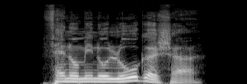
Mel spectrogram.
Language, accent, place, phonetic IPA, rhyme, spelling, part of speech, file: German, Germany, Berlin, [fɛnomenoˈloːɡɪʃɐ], -oːɡɪʃɐ, phänomenologischer, adjective, De-phänomenologischer.ogg
- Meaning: inflection of phänomenologisch: 1. strong/mixed nominative masculine singular 2. strong genitive/dative feminine singular 3. strong genitive plural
